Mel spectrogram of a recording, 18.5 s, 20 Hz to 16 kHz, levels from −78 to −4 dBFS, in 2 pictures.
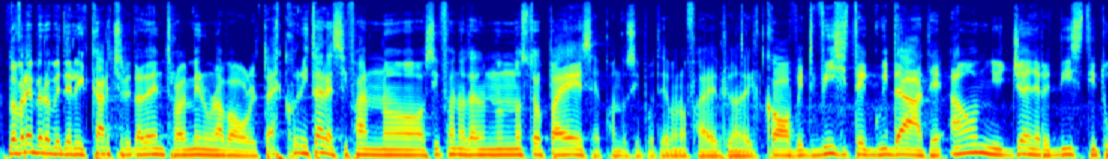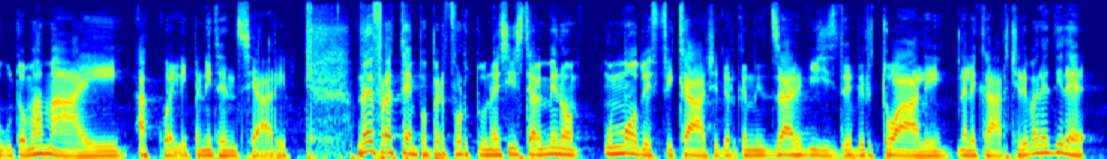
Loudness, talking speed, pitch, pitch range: -22 LUFS, 175 wpm, 125 Hz, 115-135 Hz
